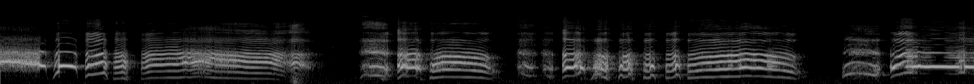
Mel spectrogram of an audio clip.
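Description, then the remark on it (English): A woman scream-cries loudly and without letup, long wavering wails broken by sharp, ragged gasps for breath, alone with no talking. “There is this sequence where she scream cries for, like, 8 minutes.”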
